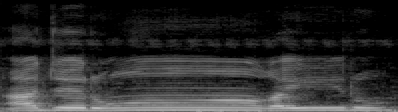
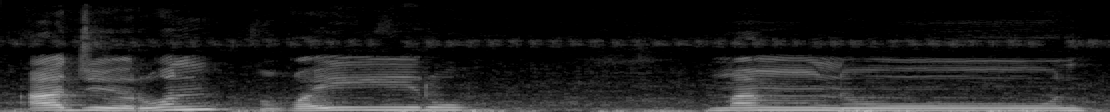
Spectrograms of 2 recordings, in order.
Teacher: را کے اوپر جو ہے وہ تنوین نہیں کرتے بلکہ اس کو اخفا کر کے پڑھتے ہیں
